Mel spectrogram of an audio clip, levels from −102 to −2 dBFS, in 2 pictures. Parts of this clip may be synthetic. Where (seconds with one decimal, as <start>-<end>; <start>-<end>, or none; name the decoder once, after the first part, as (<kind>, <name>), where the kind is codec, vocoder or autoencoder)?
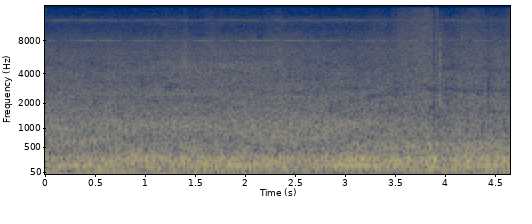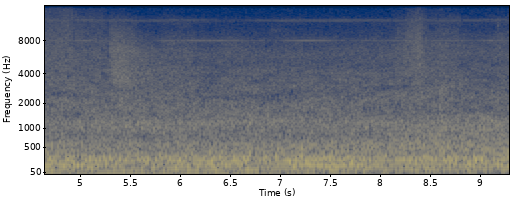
none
